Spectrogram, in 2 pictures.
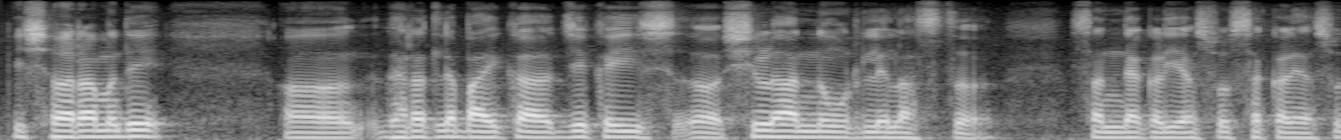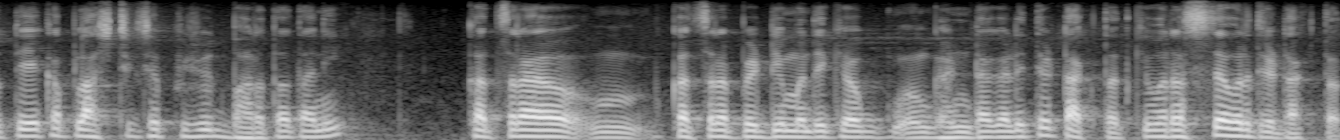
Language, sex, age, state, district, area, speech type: Marathi, male, 45-60, Maharashtra, Nashik, urban, spontaneous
